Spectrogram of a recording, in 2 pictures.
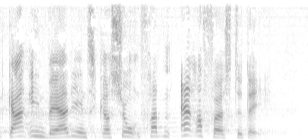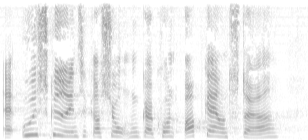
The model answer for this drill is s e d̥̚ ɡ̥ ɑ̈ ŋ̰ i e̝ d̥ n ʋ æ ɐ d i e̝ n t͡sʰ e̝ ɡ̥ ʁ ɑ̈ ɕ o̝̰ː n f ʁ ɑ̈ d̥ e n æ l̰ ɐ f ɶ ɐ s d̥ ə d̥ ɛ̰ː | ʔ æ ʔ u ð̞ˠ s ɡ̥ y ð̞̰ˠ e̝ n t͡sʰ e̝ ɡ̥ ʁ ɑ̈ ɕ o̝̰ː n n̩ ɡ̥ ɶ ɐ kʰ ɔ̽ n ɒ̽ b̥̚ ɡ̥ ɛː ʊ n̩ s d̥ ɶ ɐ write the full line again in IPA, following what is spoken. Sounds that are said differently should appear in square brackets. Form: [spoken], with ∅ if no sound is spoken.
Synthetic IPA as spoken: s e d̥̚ ɡ̥ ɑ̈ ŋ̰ i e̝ [∅] n ʋ æ ɐ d i e̝ n t͡sʰ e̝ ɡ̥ ʁ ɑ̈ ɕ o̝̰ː n f ʁ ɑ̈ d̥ e n æ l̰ ɐ f ɶ ɐ s d̥ ə d̥ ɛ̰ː | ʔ æ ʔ u ð̞ˠ s ɡ̥ y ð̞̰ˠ e̝ n t͡sʰ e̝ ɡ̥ ʁ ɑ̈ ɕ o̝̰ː n n̩ ɡ̥ ɶ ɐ kʰ ɔ̽ n ɒ̽ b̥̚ ɡ̥ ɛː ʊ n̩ s d̥ ɶ ɐ

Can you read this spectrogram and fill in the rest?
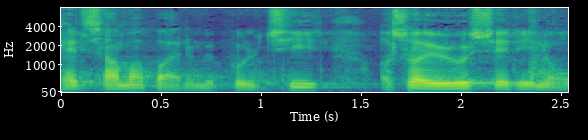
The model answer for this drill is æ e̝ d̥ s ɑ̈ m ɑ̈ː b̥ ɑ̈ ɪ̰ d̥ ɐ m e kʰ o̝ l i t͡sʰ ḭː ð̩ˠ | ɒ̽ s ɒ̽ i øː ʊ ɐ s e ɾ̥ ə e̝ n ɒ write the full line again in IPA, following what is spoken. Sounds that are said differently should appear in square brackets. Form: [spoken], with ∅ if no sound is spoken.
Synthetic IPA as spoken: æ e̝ d̥ s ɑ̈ m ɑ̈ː b̥ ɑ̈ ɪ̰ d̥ [ə] m e [pʰ] o̝ l i t͡sʰ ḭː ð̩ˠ | ɒ̽ s ɒ̽ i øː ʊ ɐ s e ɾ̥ ə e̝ n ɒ

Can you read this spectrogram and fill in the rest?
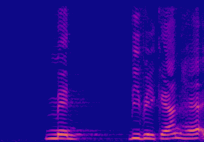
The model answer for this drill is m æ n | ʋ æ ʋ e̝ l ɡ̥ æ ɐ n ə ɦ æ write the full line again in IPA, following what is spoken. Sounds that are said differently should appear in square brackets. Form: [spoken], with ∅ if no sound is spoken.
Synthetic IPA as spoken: m [e] n | ʋ [i] ʋ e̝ l ɡ̥ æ ɐ n ə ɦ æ

